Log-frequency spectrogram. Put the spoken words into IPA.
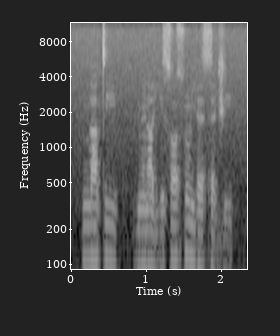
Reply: n a˦ t i˦˨ | b ɛ̃˧ ɾ a˨ j i˨˦ s ɔ˦ s ũ˦˨ j ɛ˨ s ɛ˨ d͡ʒ i˨

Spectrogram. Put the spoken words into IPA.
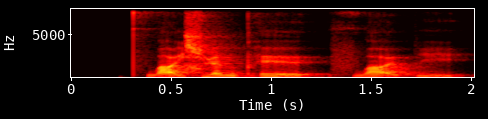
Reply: pʰ w a̰˨˩ ɪ̯ ɕ ɥ ɛ˥˧ n pʰ e˥˩ ɪ̯ | f w a̰˨˩ ɪ̯ p i˥˩

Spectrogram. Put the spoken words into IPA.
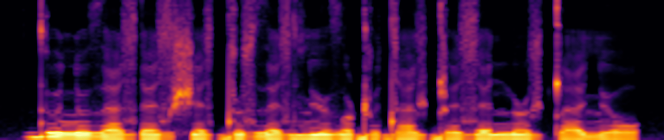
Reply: d̪ ɵ˦˨ l ɵ˧ ð æ˨ z ɾ ɛ˧ z ʃ ɛ˨ z d ə˞˦ z ð ɛ˨ z lʲ ə˞˦ ð ɔ˧ ɖ ɵ˨ d æ˧ z ɖ ɛ˨˦ z ɛ˦ n ə˞˦˨ z ʈ æ˨ lʲ ɔ˦

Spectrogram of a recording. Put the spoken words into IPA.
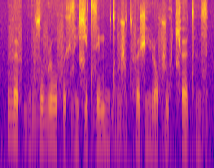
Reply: v œ f b o̤ v z o v ɭ o f ə x z e̤ ɕ e t z e m o̤ d ɔ̤ v ʐ o̤ t f œ ʃ e̤ ɭ ɔ f ʐ u x t͡ɕʰ œ tʰ ə̤ z

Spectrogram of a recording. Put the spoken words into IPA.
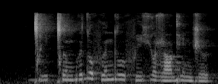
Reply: ɡ͡ǀ iː ǀ ɯ m b ɯ d o f ɯ n d uː f i ç o ɮ ɒ ɡ iː n d͡ʒ ɯ

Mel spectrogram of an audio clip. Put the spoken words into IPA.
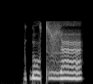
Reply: ɗ o˥ t ɮ æ˥

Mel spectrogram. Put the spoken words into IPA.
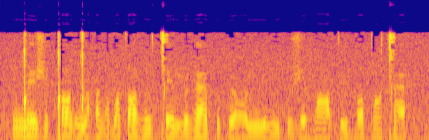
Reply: ŋ͡ǃ e ʒ e ǃ ɑ ŋ͡ǃ ɯ ħ ɯ ð u dˤ y t ɑ ð ɯ ǀ e m ø ð æ p ø p ø ʕ y m i m i p u ʒ e v ɑ t y ɦ ø tˤ i ǀ æ

